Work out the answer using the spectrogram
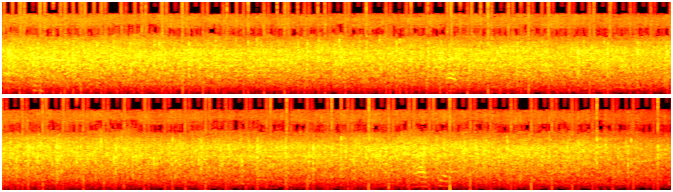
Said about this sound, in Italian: Comunque, l'applauso più grande lo vorrei per Don Felice, perché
